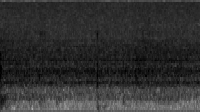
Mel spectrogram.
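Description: Steady low hiss with a couple of faint plastic ticks, near the start and about a second in, from fingers pressing a laptop optical-drive bezel onto an aluminium HDD caddy.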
